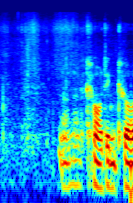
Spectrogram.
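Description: A hand brushes against rustling grass.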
